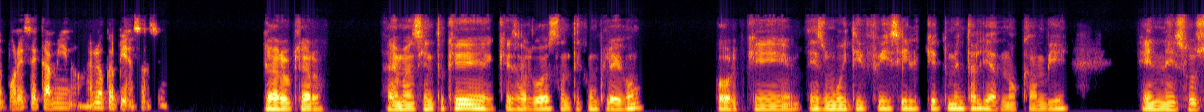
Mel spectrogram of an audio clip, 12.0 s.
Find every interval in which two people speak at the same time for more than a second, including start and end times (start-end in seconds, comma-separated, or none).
none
